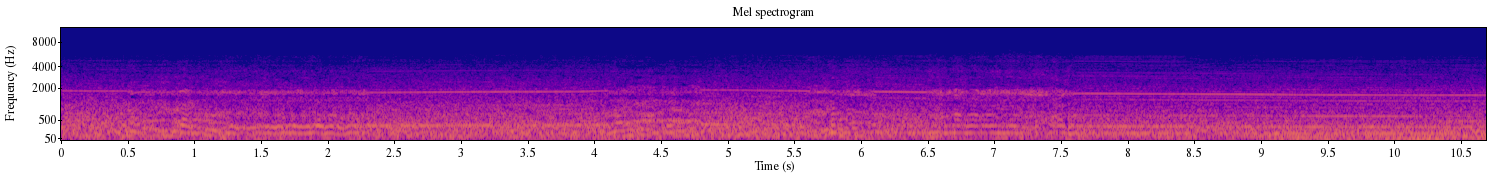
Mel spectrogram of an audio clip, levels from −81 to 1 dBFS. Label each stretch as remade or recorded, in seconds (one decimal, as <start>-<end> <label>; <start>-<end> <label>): 0.0-0.5 recorded; 0.5-2.3 remade; 2.3-4.1 recorded; 4.1-4.8 remade; 4.8-5.6 recorded; 5.6-6.1 remade; 6.1-6.5 recorded; 6.5-7.6 remade; 7.6-10.7 recorded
